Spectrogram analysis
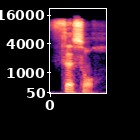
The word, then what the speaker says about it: thistle: Whistle, wrestle, thistle, hustle, bustle, nestle, apostle.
